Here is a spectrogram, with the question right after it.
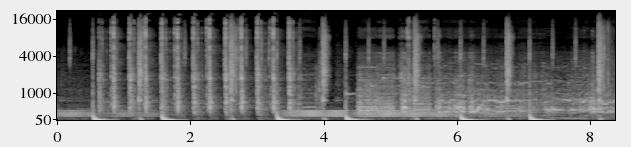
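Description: A home vinyl cutter slices vinyl stickers, its carriage moving in a series of sharp clacks and taps with rhythmic mechanical thumps about once per second, close and steady.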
